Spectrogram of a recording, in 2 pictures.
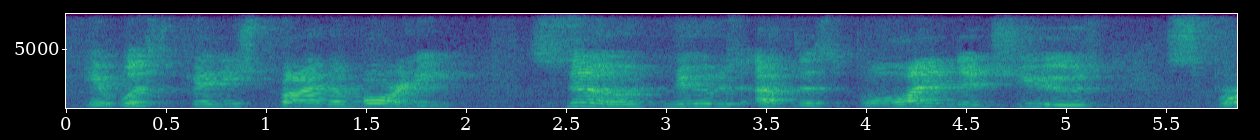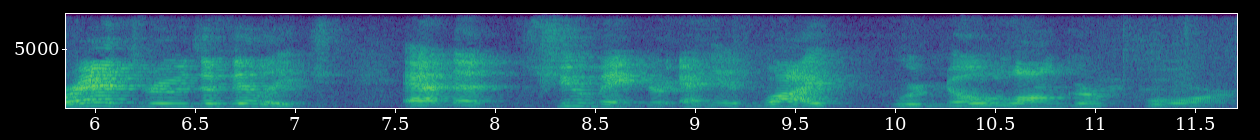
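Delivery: bright, lilting storybook narration; reading to children. A narrator's reading. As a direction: read it like a bedtime story for little ones.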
